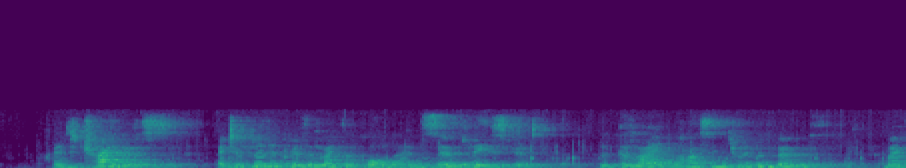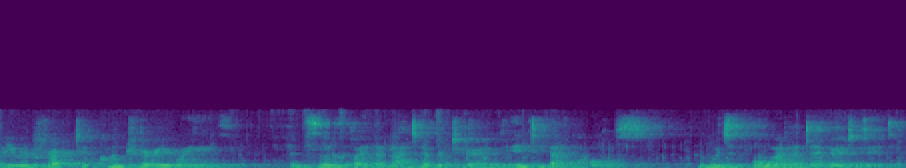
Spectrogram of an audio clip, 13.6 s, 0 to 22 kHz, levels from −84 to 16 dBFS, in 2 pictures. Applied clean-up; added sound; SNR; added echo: neural separator model SepFormer DNS4.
